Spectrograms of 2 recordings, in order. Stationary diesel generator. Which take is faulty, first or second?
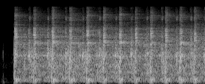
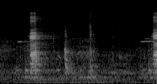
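first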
